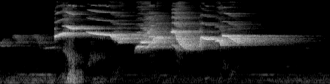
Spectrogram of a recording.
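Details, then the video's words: Kacer, or Oriental magpie-robin, singing a lure song meant to make other birds reply: after a short quiet start and a soft knock, a rich, continuous stream of bright whistles, twittering trills and slurred high notes runs on, then fades out. "Pancingan Kacer pasti nyaut"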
